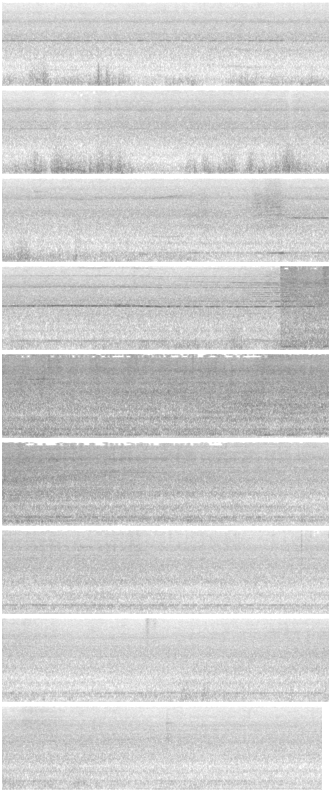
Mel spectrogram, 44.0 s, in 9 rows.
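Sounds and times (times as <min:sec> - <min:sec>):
wind on microphone: 0:00.0 - 0:12.7, 0:36.6 - 0:38.0
train wheel and rail noise: 0:00.0 - 0:44.0
high steady whine: 0:10.1 - 0:40.4.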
